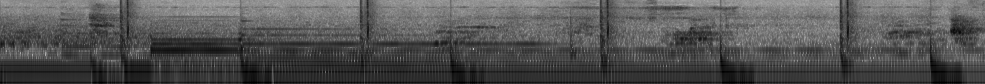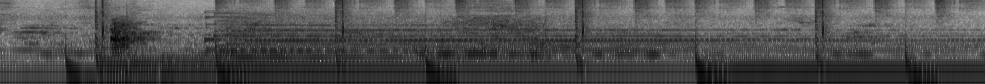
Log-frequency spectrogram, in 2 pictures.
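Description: dog barking

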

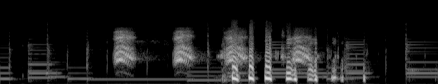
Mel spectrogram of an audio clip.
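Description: crow cawing

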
